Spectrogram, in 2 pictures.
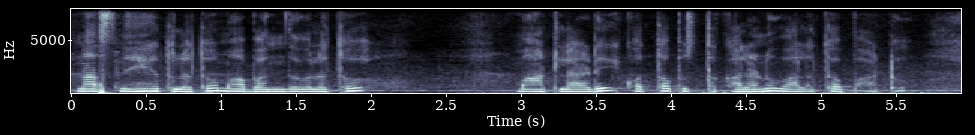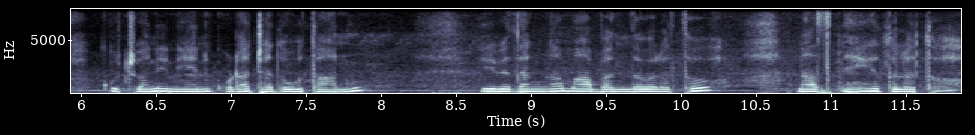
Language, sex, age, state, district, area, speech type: Telugu, female, 18-30, Andhra Pradesh, Nellore, rural, spontaneous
